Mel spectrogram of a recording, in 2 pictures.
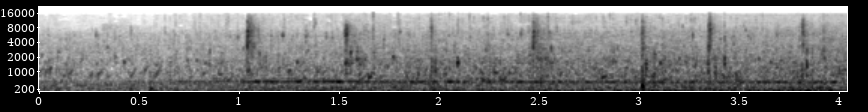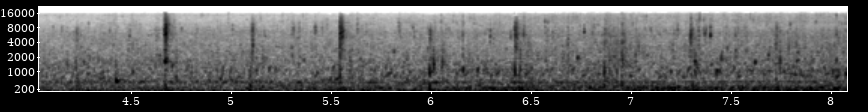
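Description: Footsteps crunch on a rocky floor.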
